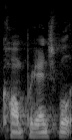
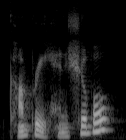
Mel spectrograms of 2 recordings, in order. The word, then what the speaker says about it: comprehensible: If you guys want to see mini vlogs of comprehensible input, make sure to follow my English Instagram. The word is not pronounced comprehensible input. It's not pronounced comprehensible input. Comprehensible? It should be comprehensible.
